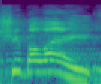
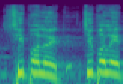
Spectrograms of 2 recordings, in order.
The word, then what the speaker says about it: Shibboleth: and you would say surplus water, ஷிபோலேத் என்று சொல்லுங்கள். you say Shibboleth, சொல்லுங்க பார்க்கலாம். ஷிபோலேத், Shibboleth. இப்போ நீங்கள் ஒரு காலம் சிபோலேத் என்று சொல்லக்கூடாது. அது அவர்களுக்கு அந்த எப்பிராயிமருக்கு இந்த ப்ரொனன்சியேஷன் வராது, உச்சரிக்க முடியும்.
